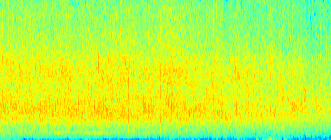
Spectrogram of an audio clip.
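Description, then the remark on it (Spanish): A church audience claps together as applause for the Lord, in a steady, dense wash of applause that holds at an even level throughout, with no one speaking over it. “Eso, denle un aplauso al Señor, hermano.”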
